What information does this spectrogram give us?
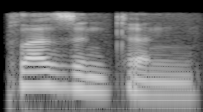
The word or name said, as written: Pleasanton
